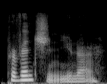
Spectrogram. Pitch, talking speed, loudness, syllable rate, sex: 160 Hz, 165 wpm, -20 LUFS, 5.3 syllables/s, male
